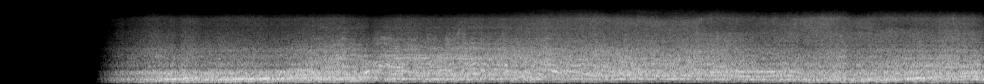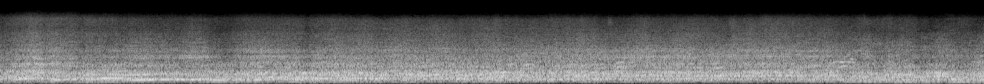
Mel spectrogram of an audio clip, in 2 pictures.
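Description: A pack of V8 stock cars races at full throttle around a dirt oval.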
